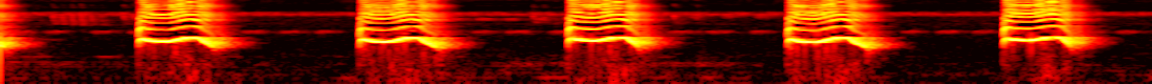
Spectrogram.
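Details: A tuwu bird calling actively gives a loud, harsh, wavering whistle with a dip and rise, repeated about every one and a half seconds.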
